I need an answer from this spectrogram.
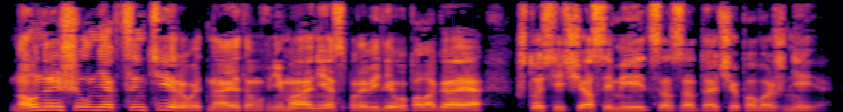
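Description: Man, audiobook narration, measured, mid pitch, dry close sound. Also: a little mellow, no room sound.

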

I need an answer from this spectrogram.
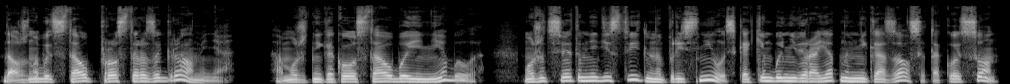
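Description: An audiobook narrator with a medium-pitched voice reads a novel aloud in a calm, measured storytelling style. The scripted narration has clean studio sound with no room ambience.

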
